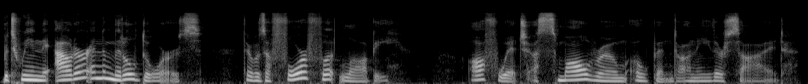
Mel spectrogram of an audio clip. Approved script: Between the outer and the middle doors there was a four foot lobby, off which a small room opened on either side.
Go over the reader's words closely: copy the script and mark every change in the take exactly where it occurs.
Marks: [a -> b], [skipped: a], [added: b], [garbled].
Between the outer and the middle doors there was a four foot lobby, off which a small room opened on either side.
